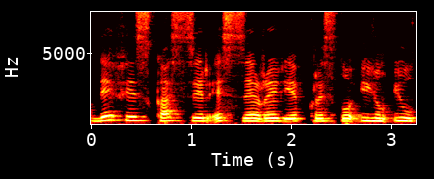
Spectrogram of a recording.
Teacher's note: kreslo, iun, iul tipli sözlərdə vurğu ikinci hecanın üzərinə düşür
